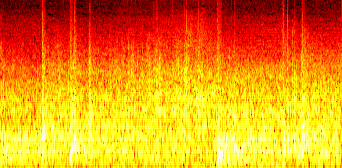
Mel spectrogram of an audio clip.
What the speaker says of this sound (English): Now you've probably noticed, you might be able to hear, that there's lots of fireworks going off.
